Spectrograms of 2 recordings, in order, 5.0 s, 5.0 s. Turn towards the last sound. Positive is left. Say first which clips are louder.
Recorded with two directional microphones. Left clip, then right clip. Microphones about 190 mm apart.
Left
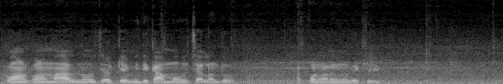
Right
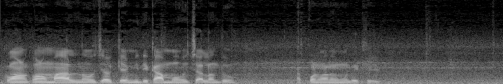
# right 1 dB
turn(degrees=-15)  # may be behind; listen again after turning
